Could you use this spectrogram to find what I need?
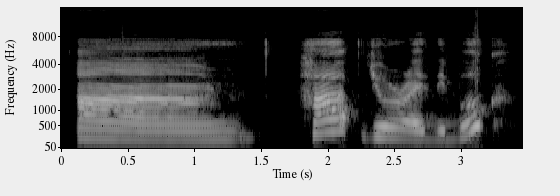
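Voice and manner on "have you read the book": pitch climbs at the end, rising on book. Teaching general questions, rising intonation on book. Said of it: "General question, rising intonation".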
